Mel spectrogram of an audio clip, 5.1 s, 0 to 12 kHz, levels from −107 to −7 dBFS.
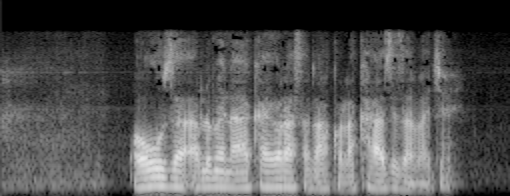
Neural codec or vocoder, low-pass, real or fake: none; 7.2 kHz; real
